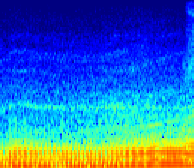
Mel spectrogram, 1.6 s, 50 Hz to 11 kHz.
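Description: A Mercedes-AMG A45 S engine drones loud and close with a steady, slowly rising pitch as it pulls hard.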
